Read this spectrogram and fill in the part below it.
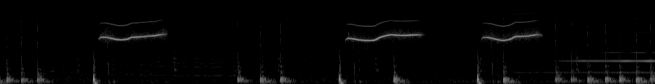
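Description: A man whistles short, sharp notes that dip and rise in pitch.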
